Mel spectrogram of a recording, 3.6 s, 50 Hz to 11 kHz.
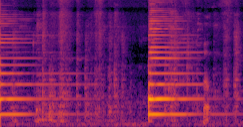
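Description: A 5-string banjo's 4th string, fretted at the 4th fret, is plucked twice. Each bright, twangy note rings out and decays, the second louder, with faint voice-like sound in between.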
